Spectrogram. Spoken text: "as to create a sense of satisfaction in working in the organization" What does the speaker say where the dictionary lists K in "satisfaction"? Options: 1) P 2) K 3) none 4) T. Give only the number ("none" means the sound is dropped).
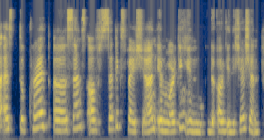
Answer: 3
